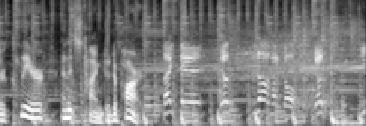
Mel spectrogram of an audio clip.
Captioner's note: speaking Japanese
